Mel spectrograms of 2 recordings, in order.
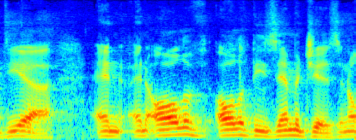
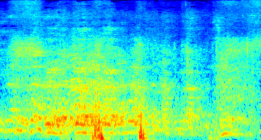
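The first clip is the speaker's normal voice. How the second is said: breathy laugh; 9 semitones higher, 4 dB quieter than usual. Real, not acted. Laughing at shocking confession.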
